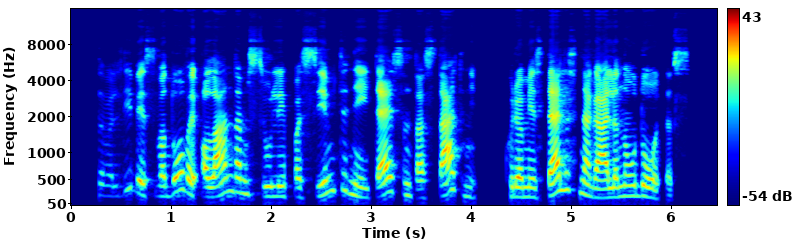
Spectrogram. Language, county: Lithuanian, Marijampolė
